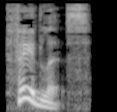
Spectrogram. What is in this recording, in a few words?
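"fadeless", British English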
